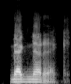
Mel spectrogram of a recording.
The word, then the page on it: magnetic: American English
